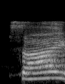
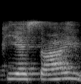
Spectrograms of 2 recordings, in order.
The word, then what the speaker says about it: PSI: to be tasting uh psy or psi whichever way you want to pronounce it just to to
